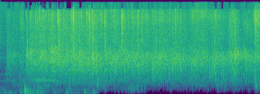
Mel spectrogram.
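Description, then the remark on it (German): A crowd bursts into sustained applause for a speaker being introduced at a talk, a dense, steady wash of clapping that starts abruptly and holds at an even level for several seconds with no voices over it. “Einen großen herzlichen Applaus bitte.”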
